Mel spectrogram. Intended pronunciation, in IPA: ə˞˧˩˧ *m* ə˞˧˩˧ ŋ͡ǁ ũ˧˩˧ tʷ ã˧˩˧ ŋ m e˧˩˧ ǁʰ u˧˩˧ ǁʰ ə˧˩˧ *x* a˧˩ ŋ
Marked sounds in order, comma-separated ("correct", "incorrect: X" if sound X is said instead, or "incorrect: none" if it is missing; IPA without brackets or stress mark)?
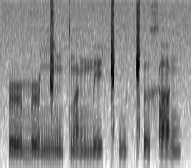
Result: correct, correct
